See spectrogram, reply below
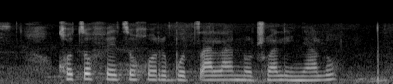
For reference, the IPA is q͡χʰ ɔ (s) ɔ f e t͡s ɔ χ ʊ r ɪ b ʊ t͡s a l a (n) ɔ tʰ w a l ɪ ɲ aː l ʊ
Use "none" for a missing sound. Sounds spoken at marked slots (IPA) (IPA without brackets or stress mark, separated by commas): t͡s, n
